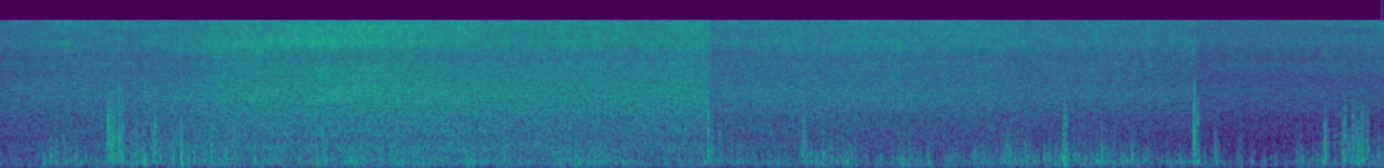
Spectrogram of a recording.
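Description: Ocean surf washing up a beach, with wind buffeting the microphone. The rush swells over the first few seconds and drops off abruptly a little past five seconds in, leaving lower wash with a few short knocks.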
